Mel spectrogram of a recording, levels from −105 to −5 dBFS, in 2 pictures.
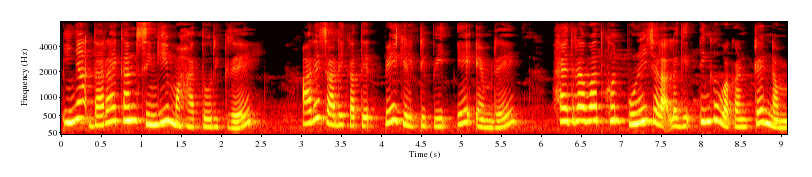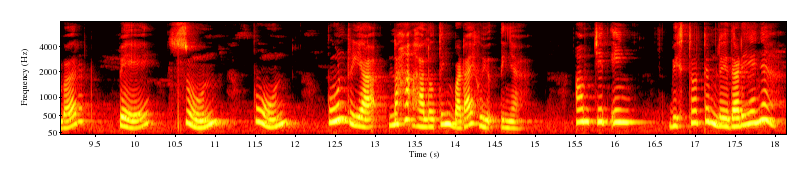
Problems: background sounds at intervals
